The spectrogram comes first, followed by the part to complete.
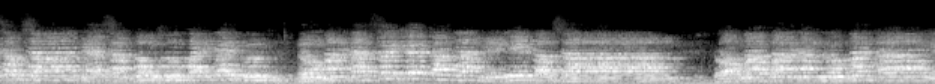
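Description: A mixed choir of men's and women's voices singing a hymn, in long phrases with two brief breaks, about four seconds in and about nine and a half seconds in.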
